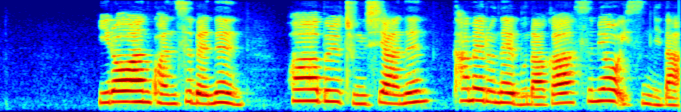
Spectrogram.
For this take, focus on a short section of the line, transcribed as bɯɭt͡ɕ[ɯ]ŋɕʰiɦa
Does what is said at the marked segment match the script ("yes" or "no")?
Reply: no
